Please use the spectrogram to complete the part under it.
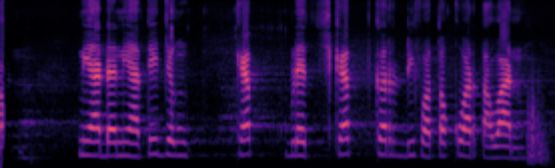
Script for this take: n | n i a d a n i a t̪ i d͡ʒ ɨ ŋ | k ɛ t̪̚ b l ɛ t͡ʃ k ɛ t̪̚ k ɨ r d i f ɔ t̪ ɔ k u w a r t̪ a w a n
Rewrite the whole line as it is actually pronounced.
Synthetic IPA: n | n i a d a n i a t̪ i d͡ʒ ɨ ŋ | k ɛ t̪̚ b l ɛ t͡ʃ k ɛ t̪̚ k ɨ r d i f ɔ t̪ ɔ k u w a r t̪ a w a n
